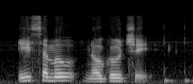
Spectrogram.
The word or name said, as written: Noguchi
